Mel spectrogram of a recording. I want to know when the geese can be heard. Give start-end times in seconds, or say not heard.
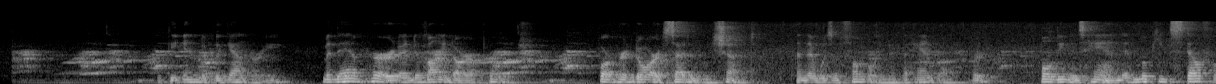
0.1-2.2, 4.2-6.0, 8.6-10.6.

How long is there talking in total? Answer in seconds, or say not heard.
10 s.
